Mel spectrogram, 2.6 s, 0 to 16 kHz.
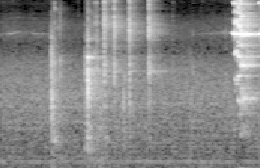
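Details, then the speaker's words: Murray 309000x8 riding mower engine, somewhat seized, oil added through spark plug hole, turned by hand with 24 mm socket: brief high squeaks around half a turn, none turning the other way; owner suspects dryness. "Hear how it's squeaking? Then it stops squeaking. And it does it when you get around to that 1/2 a turn."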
